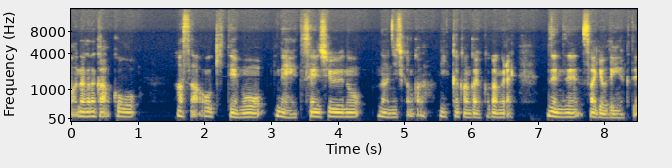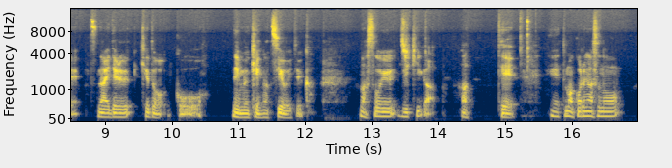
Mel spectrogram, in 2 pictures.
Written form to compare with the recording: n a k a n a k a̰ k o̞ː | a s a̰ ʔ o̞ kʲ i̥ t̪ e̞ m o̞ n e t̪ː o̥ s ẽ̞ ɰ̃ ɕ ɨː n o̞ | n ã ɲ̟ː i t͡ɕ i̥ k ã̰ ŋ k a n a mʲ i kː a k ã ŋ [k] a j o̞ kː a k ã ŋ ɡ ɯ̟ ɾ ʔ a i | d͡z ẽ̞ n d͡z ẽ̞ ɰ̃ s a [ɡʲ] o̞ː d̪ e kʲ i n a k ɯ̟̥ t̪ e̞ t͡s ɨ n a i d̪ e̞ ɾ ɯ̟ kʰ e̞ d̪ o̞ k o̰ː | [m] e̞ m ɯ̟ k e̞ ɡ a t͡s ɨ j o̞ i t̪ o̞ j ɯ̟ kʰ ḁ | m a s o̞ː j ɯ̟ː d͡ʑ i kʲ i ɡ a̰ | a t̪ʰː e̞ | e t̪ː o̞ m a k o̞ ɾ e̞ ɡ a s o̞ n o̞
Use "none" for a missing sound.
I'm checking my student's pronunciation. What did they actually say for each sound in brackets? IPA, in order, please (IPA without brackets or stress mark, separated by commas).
k, ɡʲ, n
